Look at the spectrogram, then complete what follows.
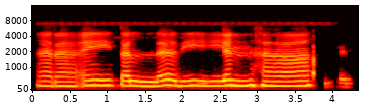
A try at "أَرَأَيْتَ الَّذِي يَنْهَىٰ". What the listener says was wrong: இல்ல الذي கீழ்நோக்கி எடுத்துக்கொள்ளணும். أرأيت الذي ينهى என்ஹா பாத்தீங்களா பாத்தீங்களா பாத்தீங்களா மாறுமுறை என்ஹா பிழை.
